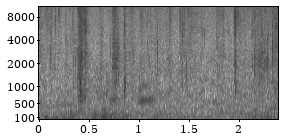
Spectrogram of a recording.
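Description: Footsteps of several people walking on pavement, irregular hard steps, with people talking in the background.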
